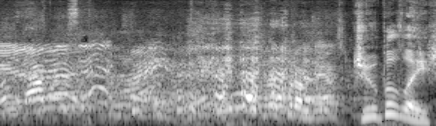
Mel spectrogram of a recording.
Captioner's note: laughs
